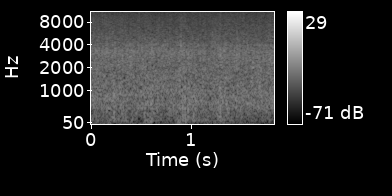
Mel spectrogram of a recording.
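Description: Steady rain pours down in Farming Simulator 25, a dense, even hiss of drops with no talk over it.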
